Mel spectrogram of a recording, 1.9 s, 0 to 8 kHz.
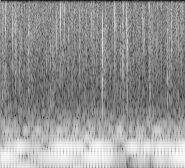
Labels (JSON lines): {"label": "biophony, midshipman", "recorder": "SoundTrap 500"}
